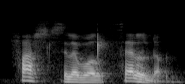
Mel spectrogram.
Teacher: We should emphasize or we should stress on the first syllable. Sell. First syllable, seldom.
